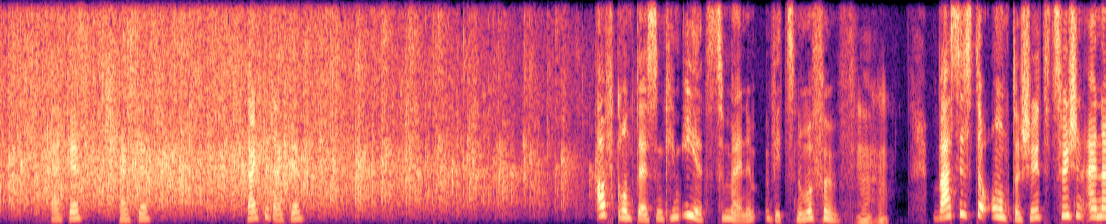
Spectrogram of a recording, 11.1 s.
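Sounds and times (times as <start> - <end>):
applause for two performers trading jokes: 0.0 - 6.4
speech: 0.5 - 1.7, 2.4 - 3.2, 6.0 - 11.0.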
